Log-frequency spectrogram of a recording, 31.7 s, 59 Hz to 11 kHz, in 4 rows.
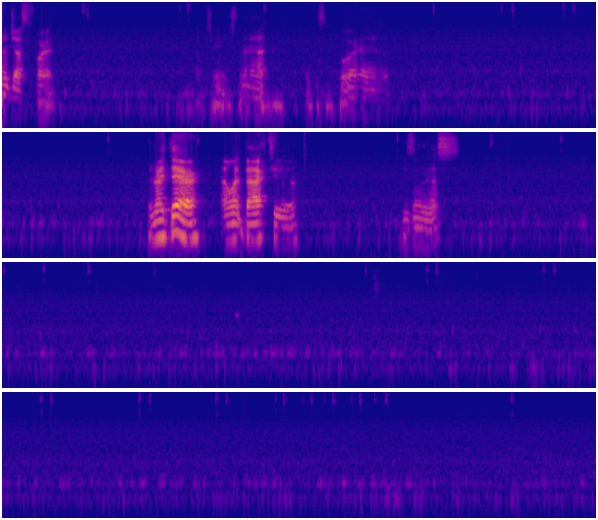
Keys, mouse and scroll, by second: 1.1 ctrl+click, 2.5 alt+click, 5.8 click, 6.5 click, 6.8 alt+click, 7.7 click, 10.5 click, 10.9 click, 11.6 alt+click, 14.5 click, 15.9 ctrl+click, 16.6 ctrl+click, 17.0 click, 20.7 click, 21.7 alt+click, 23.2 click, 24.4 click, 25.8 click, 26.8 click, 27.6 click, 28.1 click, 28.2 click, 28.6 click, 28.9 click.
